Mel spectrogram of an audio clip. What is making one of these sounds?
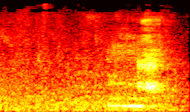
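Women laugh happily close by.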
